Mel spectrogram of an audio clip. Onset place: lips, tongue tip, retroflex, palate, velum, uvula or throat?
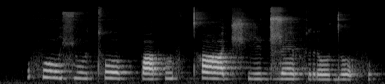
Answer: lips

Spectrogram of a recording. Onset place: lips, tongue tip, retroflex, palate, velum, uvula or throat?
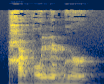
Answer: uvula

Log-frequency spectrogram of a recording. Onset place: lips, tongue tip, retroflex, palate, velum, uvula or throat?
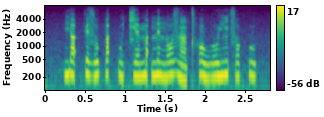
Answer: palate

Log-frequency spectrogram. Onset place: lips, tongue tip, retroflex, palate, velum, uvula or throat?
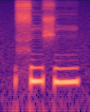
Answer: tongue tip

